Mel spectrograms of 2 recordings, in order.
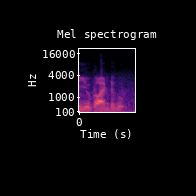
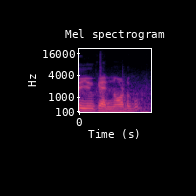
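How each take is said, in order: First: The negative is shortened into one contracted word. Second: The negative is said as two full words. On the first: "short कर सकते हो" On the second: "कैन नॉट को ऐसे बोलोगे"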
